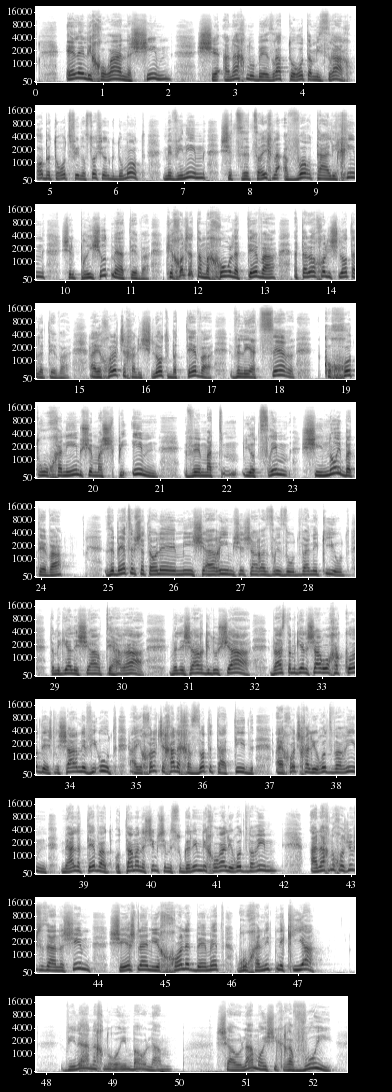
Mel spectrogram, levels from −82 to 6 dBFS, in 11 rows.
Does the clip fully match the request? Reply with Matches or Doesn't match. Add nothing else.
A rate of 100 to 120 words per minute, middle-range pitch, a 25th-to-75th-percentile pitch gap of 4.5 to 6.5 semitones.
Matches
